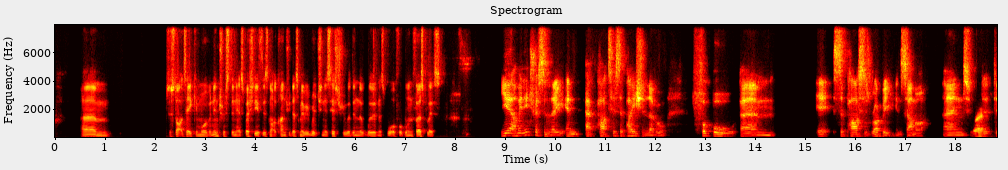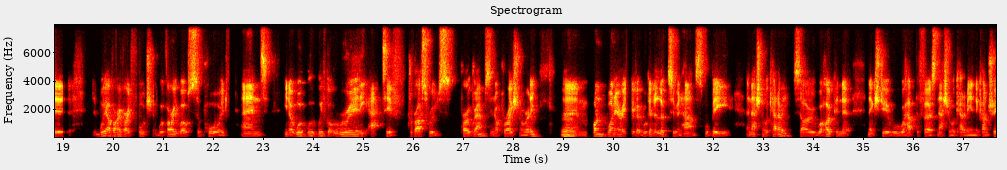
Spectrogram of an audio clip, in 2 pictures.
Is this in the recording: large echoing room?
no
